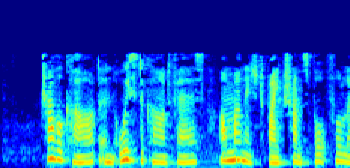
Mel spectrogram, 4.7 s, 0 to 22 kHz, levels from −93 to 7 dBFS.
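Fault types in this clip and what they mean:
MP3 compression: The encoder likely ran short of bits, which fits a low bitrate of about 24 kbps, so it dropped frequency lines it judged unimportant and cut the treble entirely. Throughout the speech nothing is present above 5.8 kHz, which leaves the sound dull, and the damage is plainly audible. Weak components switch on and off from frame to frame, giving the speech a watery, swirling quality with smeared attacks.
mains buzz: Interference from the 50 Hz mains supply got into the signal path, for instance through a dimmer, a rectifier or a missing shield, adding sharp switching spikes twice in every mains cycle. These spikes produce a buzz built on 50 Hz and its harmonics. In this clip it appears from 1.64 to 3.15 s, sitting roughly 35 dB below the speech, then stops.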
